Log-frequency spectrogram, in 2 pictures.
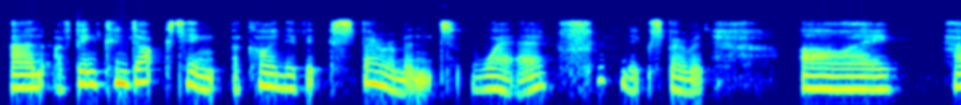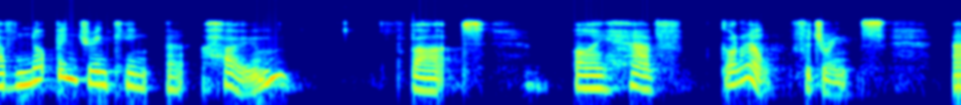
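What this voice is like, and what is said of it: Rough, tired-sounding voice. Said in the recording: “I am a bit hungover. You can quite possibly hear that in my voice.”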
